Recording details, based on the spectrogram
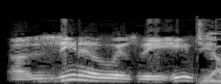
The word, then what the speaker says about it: Xenu: Does he pronounce it Zenu or Zendu? Up with it, right? His ex-wife. – Right. – Yeah, no, it's crazy. – Zenu.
